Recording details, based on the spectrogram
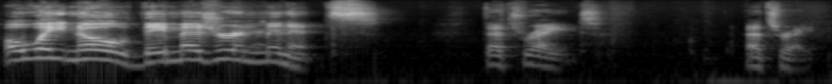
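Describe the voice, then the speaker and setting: A man hosting a casual live stream with friends, animated and quick to laugh, sometimes reading haltingly. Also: sits high. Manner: animated, laughs often, reads aloud haltingly. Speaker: streamer and host.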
